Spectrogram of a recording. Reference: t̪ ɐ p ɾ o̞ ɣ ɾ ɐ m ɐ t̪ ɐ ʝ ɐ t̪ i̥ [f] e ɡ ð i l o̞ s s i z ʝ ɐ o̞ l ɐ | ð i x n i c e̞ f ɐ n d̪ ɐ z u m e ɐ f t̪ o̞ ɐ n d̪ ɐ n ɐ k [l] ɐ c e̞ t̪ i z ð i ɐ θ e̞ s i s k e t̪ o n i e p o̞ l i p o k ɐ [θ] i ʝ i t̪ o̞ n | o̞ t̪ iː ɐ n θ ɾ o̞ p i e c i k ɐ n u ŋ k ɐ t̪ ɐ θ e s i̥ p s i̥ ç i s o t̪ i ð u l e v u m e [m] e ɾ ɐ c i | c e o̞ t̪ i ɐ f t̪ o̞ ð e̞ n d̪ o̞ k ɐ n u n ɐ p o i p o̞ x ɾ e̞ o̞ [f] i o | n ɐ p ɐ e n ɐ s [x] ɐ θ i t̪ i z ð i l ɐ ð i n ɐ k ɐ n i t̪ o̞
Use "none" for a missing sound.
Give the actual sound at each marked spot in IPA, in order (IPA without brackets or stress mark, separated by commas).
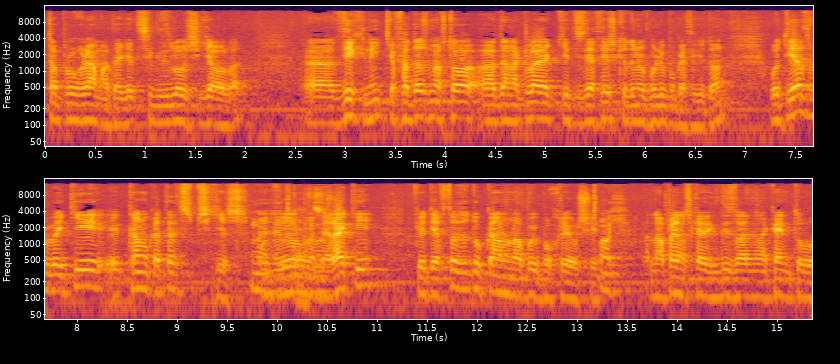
s, l, θ, m, s, k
